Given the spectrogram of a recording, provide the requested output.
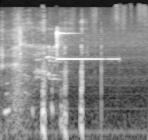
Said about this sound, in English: Sorry, Chrissy's texting me. It's probably dinging through.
